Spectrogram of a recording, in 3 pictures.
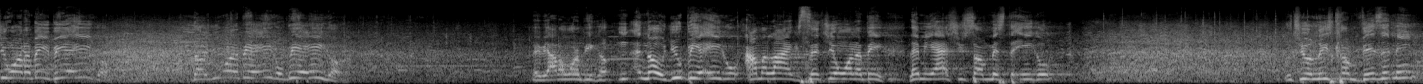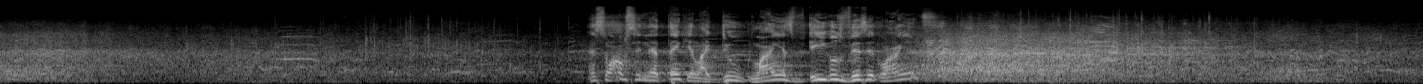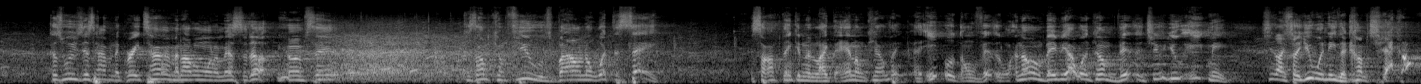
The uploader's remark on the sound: Taped in front of two sold out crowds at the Studebaker Theater. This stand up comedy special.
